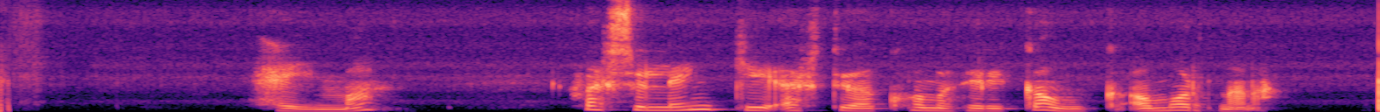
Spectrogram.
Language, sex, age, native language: Icelandic, female, 50-59, Icelandic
